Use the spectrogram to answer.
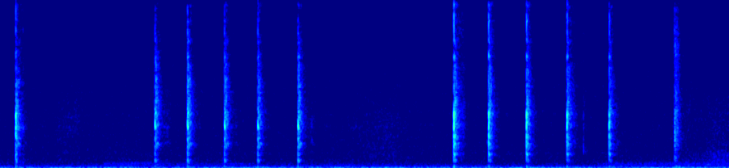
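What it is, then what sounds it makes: Metal piece tapped. Light taps on a piece of metal produce twelve short, bright clicks in two irregular bursts. Each tap has a ringing high-pitched edge that dies away almost at once, over a quiet low background hiss.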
